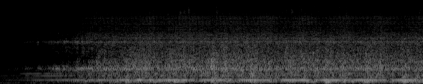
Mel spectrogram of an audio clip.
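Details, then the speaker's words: Beko WM5100W 5kg washing machine, found on the street and plumbed in, running a test rinse with rags: motor hum builds over a second, then holds a loud, steady low drone with a faint rhythmic churn. Described as noisy; cause unknown. "so why do people get rid of these things vanity maybe if you had a machine in your kitchen and it was noisy i can imagine you know if you're spending all your time in your kitchen at the moment you really don't want to listen to this"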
